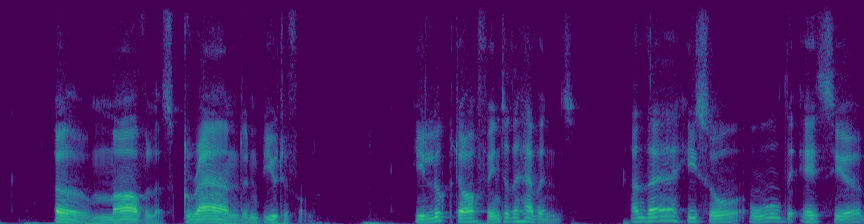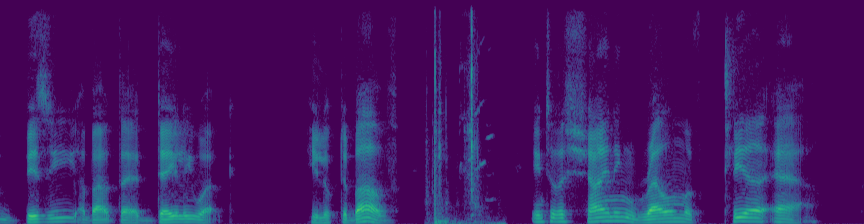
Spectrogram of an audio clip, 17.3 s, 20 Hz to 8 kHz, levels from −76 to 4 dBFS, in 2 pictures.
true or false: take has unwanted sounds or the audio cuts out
true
